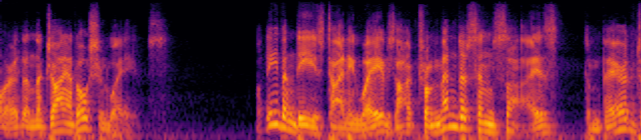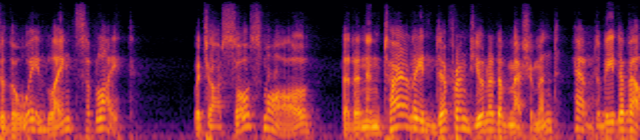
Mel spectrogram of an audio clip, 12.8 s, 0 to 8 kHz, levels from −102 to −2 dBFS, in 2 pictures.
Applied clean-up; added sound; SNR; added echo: neural mask model DeepFilterNet 3.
